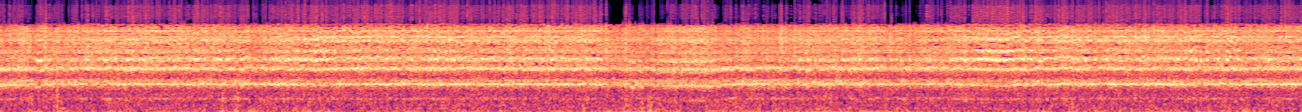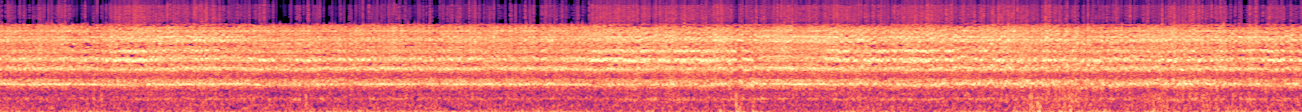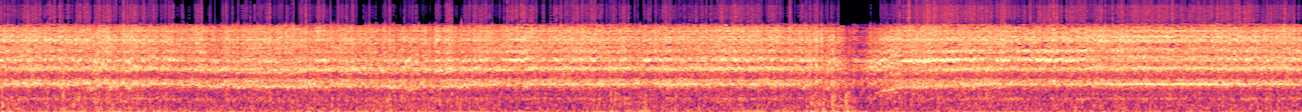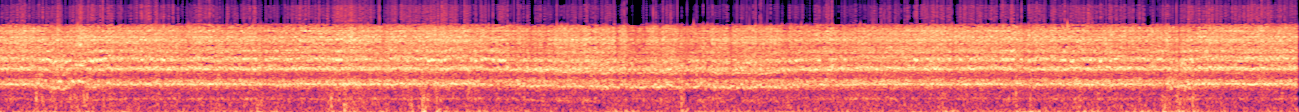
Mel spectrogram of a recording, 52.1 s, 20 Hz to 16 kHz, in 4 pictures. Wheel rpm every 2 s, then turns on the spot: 230, 230, 220, 230, 230, 230, 230, 230, 230, 220, 220, 220, 230, 210, 210, 230, 190, 220, 230, 230, 230, 220, 200, 230, 240, 230.
none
